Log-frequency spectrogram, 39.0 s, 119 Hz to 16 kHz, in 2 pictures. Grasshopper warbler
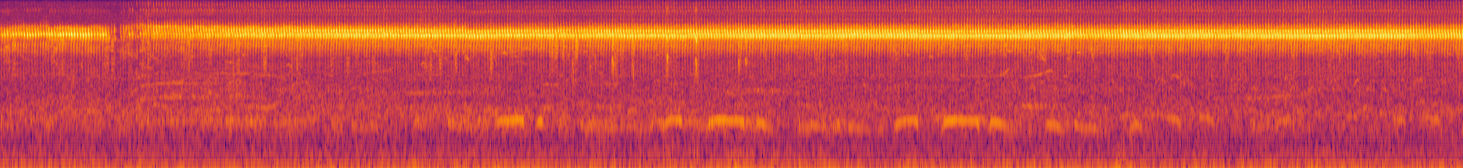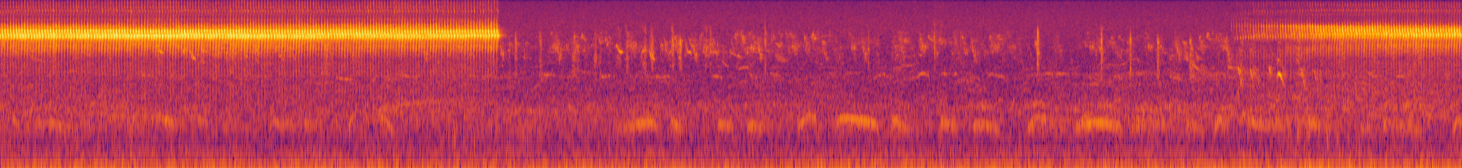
0:00.0 0:26.2, 0:35.8 0:39.0

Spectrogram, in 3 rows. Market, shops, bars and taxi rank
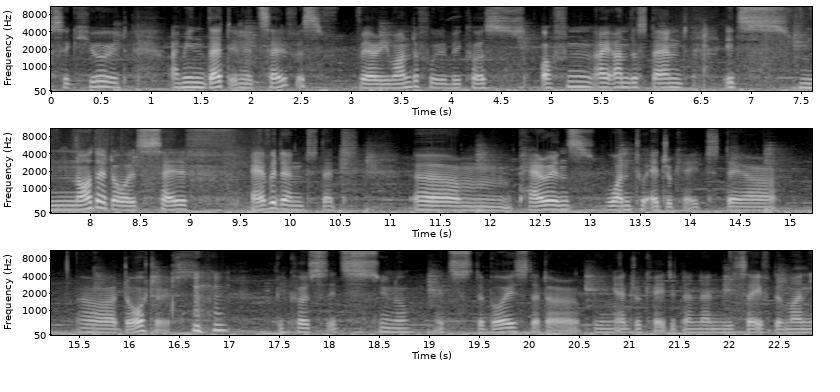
0:01.2 0:16.6

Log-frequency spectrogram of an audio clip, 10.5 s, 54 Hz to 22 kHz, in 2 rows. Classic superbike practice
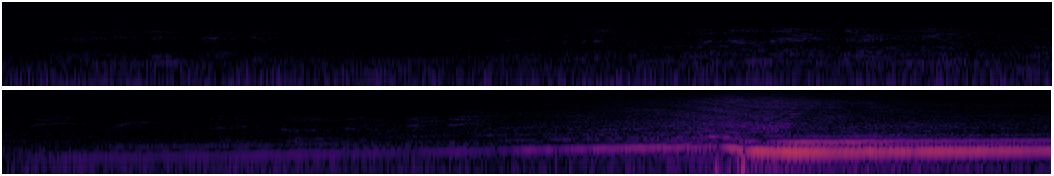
0:02.7 0:10.4

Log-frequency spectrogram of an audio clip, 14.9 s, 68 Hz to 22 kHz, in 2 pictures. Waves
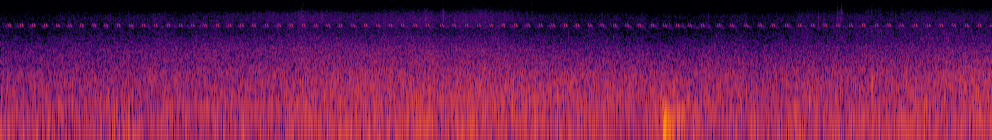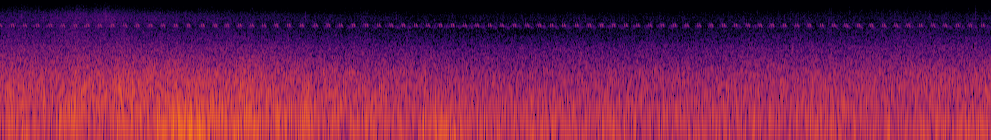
0:04.8 0:12.3

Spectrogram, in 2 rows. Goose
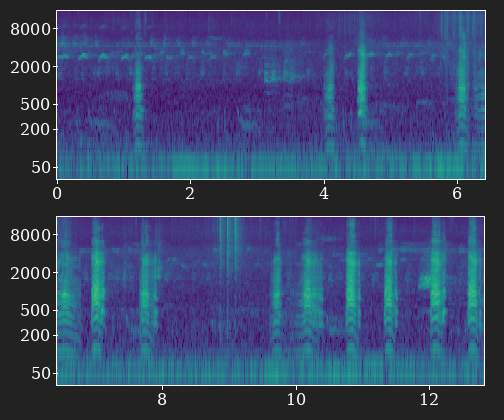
0:01.0 0:01.4, 0:03.1 0:05.1, 0:05.7 0:08.1, 0:09.6 0:12.8

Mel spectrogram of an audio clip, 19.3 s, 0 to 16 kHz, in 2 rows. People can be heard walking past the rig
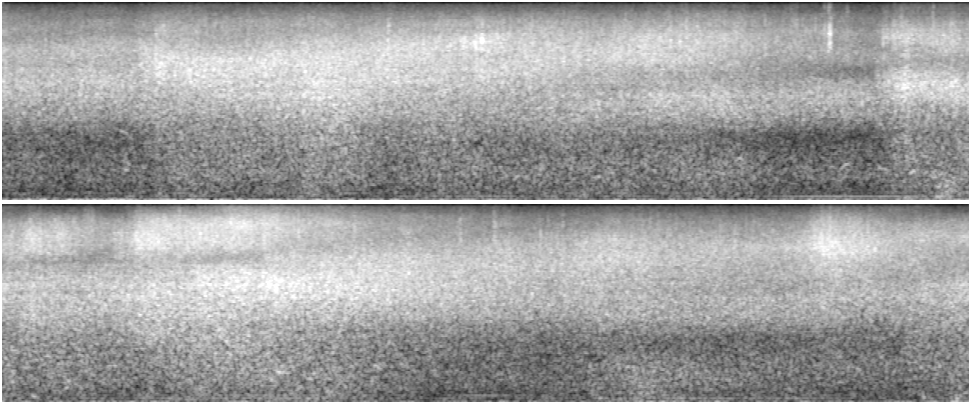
0:04.4 0:19.3

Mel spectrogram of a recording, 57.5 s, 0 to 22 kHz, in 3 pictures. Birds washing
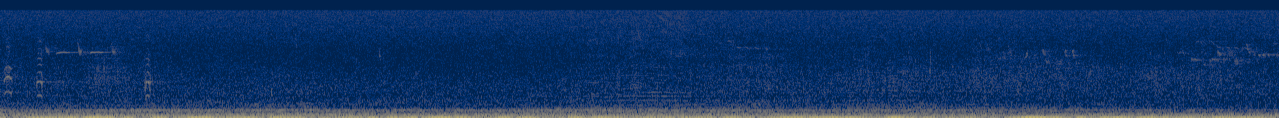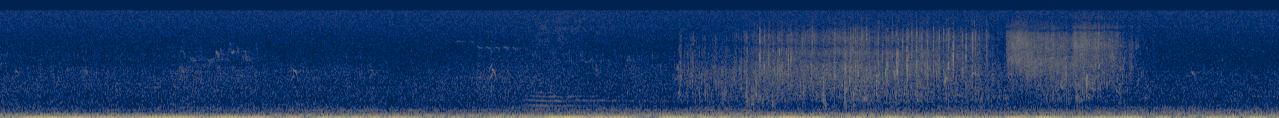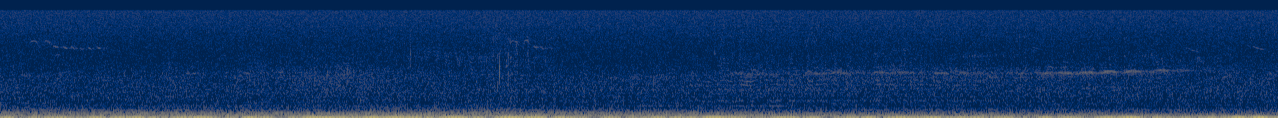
0:29.3 0:36.2

